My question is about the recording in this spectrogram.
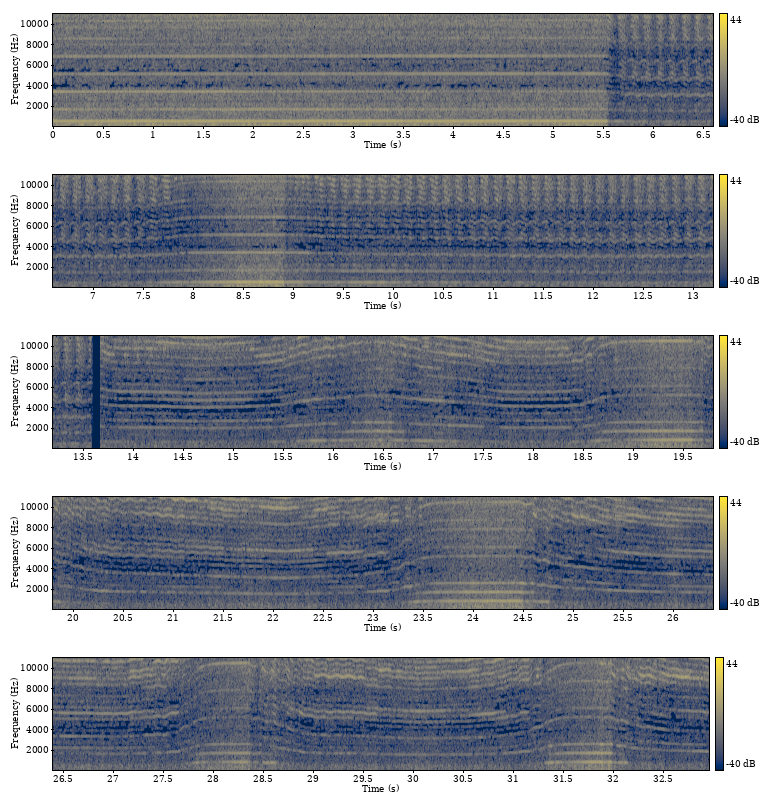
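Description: Small air die grinder with a little grinding wheel, mounted on a lathe tool post, grinding the face of a medium carbon steel washer while the lathe turns in reverse. Its high whine holds steady at first. From about halfway on, the pitch sags and recovers every four to five seconds as the wheel bears on the washer.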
